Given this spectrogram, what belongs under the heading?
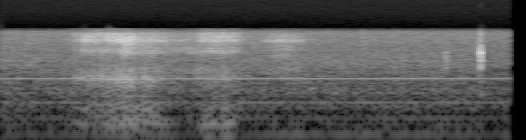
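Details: Grandfather and a family member sleeping during a farm vacation: two rough, breathy snoring sounds over a steady hum, then a brief click; snoring during sleep.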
